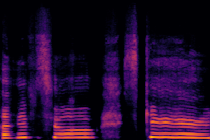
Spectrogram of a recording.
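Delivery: put-on, weepy, very high sobbing voice. Retelling a phone call with a baby sister during a tornado warning, retelling own sobbing. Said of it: "And I was just like sobbing".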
